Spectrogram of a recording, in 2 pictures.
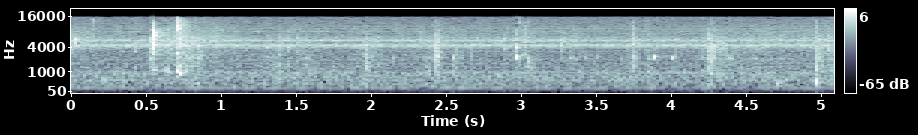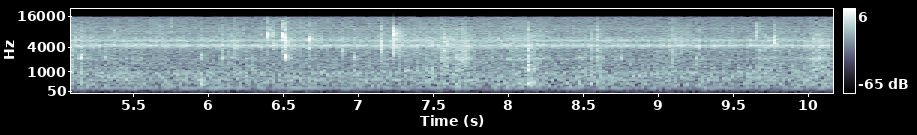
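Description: Chewing candy-coated M&Ms: small scattered crunches and clicks of the candy being bitten, over a steady low background hum.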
